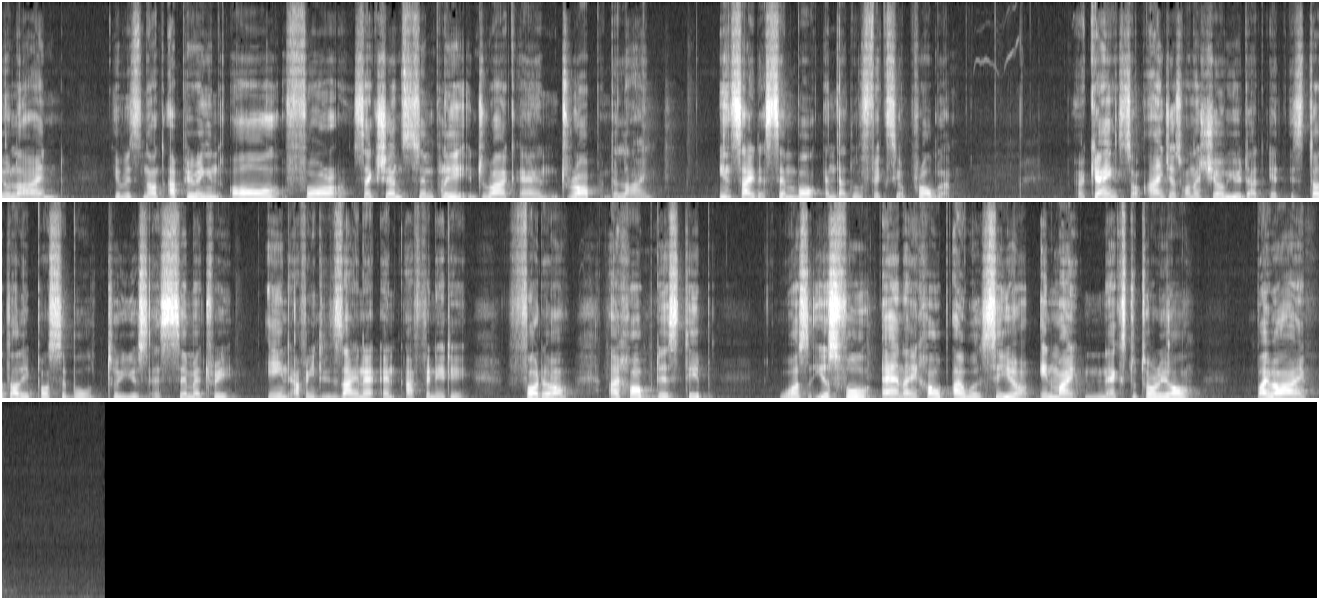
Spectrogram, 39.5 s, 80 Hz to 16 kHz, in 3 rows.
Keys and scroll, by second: 23.7 Escape.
